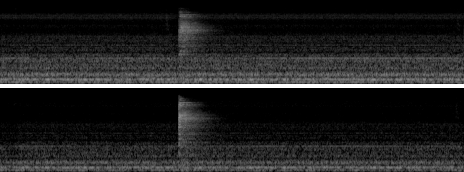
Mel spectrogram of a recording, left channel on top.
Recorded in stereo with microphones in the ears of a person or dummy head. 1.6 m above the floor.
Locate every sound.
1.8 s a dropped coin: 25° right (ahead or behind), 2 m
